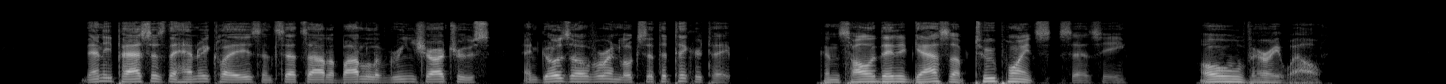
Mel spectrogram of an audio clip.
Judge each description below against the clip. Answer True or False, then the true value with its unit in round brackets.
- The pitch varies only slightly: False (3.0 semitones)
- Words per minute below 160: True (135 wpm)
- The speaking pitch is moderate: False (115 Hz)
